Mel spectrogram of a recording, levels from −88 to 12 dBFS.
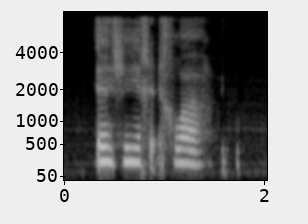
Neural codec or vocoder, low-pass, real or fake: codec, 16 kHz in and 24 kHz out, 0.6 kbps, FireRedTTS-2 codec; 7.2 kHz; fake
